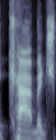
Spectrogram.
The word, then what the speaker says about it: cabbage: Pero el aje no es age, it's idge, cabbage patch.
